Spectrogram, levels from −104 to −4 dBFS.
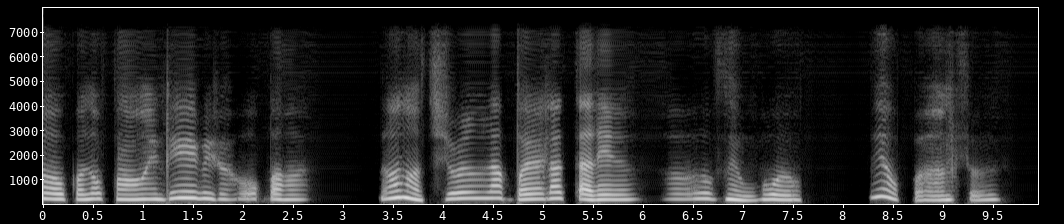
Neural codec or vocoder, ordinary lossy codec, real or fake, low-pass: codec, 16 kHz, about 1 kbps, DyCAST, with the encoder's durations; none; fake; 7.2 kHz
